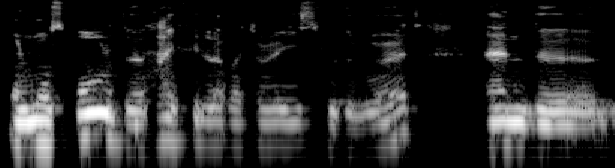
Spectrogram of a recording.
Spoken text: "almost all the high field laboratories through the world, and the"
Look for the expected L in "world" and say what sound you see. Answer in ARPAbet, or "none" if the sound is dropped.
none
